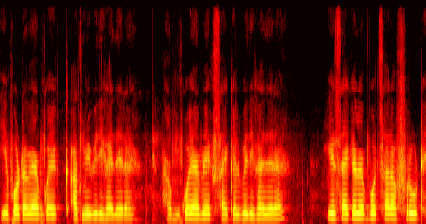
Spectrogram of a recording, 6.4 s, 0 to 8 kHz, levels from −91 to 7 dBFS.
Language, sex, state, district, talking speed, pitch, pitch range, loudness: Hindi, male, Arunachal Pradesh, Lower Dibang Valley, 260 wpm, 205 Hz, 200-210 Hz, -20 LUFS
